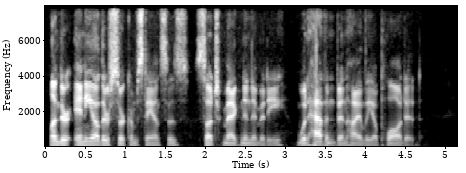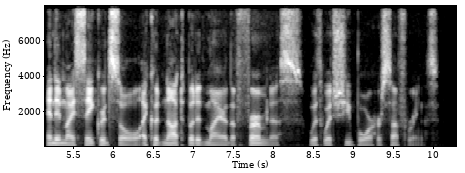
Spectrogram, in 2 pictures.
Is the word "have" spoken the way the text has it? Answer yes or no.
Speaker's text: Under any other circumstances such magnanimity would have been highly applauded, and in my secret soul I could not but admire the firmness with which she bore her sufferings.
no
